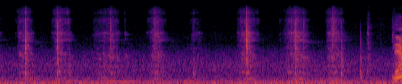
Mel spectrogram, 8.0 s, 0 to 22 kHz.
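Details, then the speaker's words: Scott Bonnar Model 45 mower, freshly sharpened reel and bed knife, both sides set and nylocks tightened: hand-spun reel gives a light crisp rasp about every 0.7 s, spinning freely and just nicking the bed knife; correctly set. "so both nighlok's and our tightened here that the reel spins freely and you can hear it just just nicking the top of the bed no"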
